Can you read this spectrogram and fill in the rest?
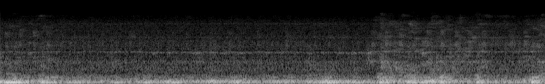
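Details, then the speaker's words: Fuel-injected El Caballero whose injection system has not yet learned. Steady smooth hum, but the idle sits about 1,000 rpm too high on the tach; a way to adjust it is still to be checked. "Yeah, that tack is about a thousand too high."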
